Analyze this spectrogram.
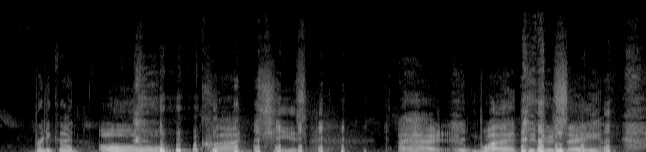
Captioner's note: giggles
